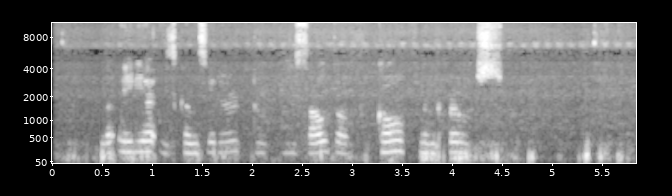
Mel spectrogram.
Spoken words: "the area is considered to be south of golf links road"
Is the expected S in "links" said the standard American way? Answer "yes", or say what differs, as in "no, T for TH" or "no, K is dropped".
no, S is dropped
